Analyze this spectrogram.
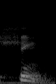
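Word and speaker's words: שׁ: that tells you whether to pronounce it as a sin or a sheen. And if it's on the left, it's sin. If it's on the right, it's sheen. So you pronounce it like sh if it's on the right, or s on the left.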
